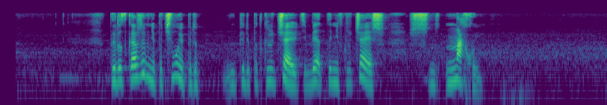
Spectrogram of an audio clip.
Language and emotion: Russian, angry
